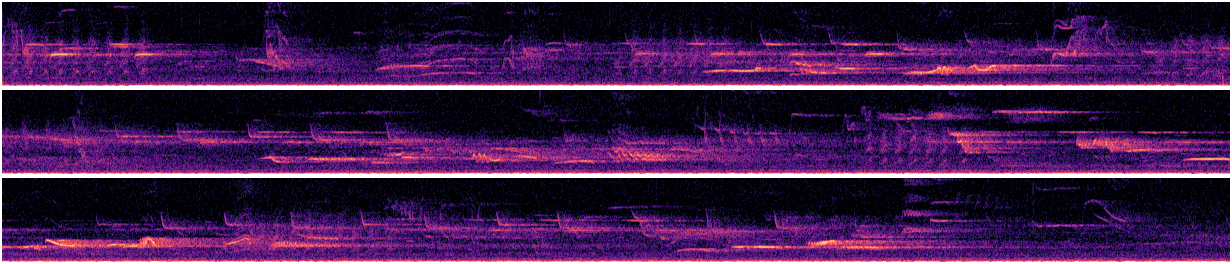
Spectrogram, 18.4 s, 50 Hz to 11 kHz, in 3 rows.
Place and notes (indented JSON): {
  "title": "Gebrüder-Funke-Weg, Hamm, Germany - morning spring birds Heessener Wald",
  "date": "2015-04-08 08:56:00",
  "description": "hum of the morning rush hour still floating around the forest in seasonal mix with bird song",
  "latitude": "51.71",
  "longitude": "7.85",
  "altitude": "89",
  "timezone": "Europe/Berlin"
}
